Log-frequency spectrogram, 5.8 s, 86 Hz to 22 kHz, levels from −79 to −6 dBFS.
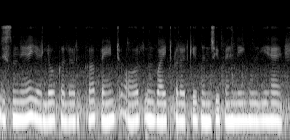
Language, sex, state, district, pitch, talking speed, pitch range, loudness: Hindi, female, Jharkhand, Ranchi, 190 Hz, 135 wpm, 185-200 Hz, -12 LUFS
